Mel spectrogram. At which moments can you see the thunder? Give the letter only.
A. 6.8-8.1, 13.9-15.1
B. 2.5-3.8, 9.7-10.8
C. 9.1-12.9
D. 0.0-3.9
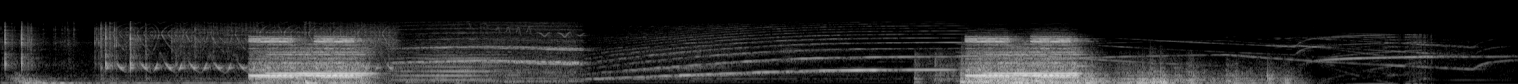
C.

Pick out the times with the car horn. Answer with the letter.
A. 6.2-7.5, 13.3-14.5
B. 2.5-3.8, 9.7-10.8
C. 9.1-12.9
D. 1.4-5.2
B.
